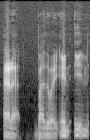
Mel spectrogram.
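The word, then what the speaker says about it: AT-AT: Buddy, that's how you pronounce a barcode, not an Imperial walker. It is and always has been at at, as in at crushes Kyle's ego beneath its footpad.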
